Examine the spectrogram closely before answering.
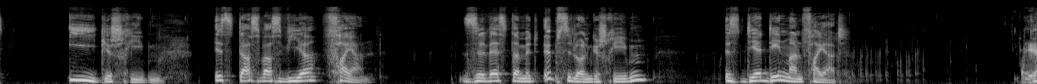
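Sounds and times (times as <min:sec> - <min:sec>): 
speech: 0:01.0 - 0:03.8, 0:04.6 - 0:06.6, 0:07.2 - 0:08.6, 0:10.2 - 0:10.3
wet gulping as someone drinks: 0:08.4 - 0:10.2
mouth and throat noises: 0:08.4 - 0:10.3.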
